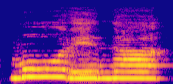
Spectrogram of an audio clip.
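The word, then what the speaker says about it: mōrena: Another one that's relatively commonly mispronounced is the Māori word for morning, which is a transliteration of the English word morena. So morena. More has got the macron. Morena, morena.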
